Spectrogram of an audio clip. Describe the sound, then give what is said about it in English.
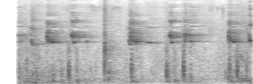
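Harsh, high-pitched squeaking from basketball practice repeats in quick, uneven bursts, loud, with dull thumps mixed in between the squeals. No one speaks. “That squeaking, play it real short again.”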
